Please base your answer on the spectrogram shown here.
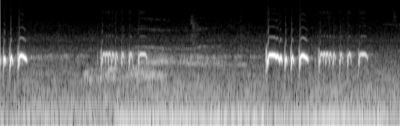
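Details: Big-voiced local zebra dove calling to provoke and train other doves: two loud trilled coo bursts about three seconds apart, each followed by a quieter run of clipped, evenly pulsed coos.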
